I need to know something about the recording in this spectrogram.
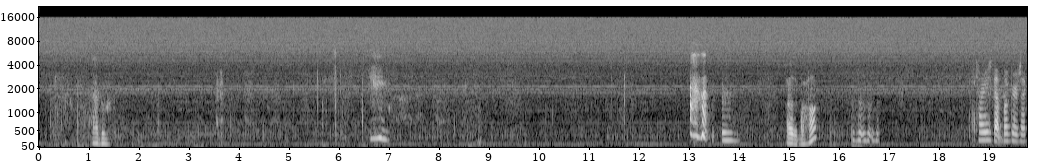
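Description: A young girl talks playfully close by, in short bursts.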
